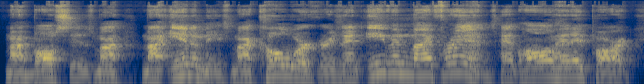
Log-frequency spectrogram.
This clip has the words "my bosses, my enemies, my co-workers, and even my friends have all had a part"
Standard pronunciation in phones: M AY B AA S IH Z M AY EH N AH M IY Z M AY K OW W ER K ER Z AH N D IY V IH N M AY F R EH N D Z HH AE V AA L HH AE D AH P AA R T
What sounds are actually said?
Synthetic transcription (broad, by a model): M AY B AA S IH Z M AY EH N AH M IY Z M AY K OW W ER K ER Z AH N IY V IH N M AY F R EH N D Z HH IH V AA L HH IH D AH P AA R T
